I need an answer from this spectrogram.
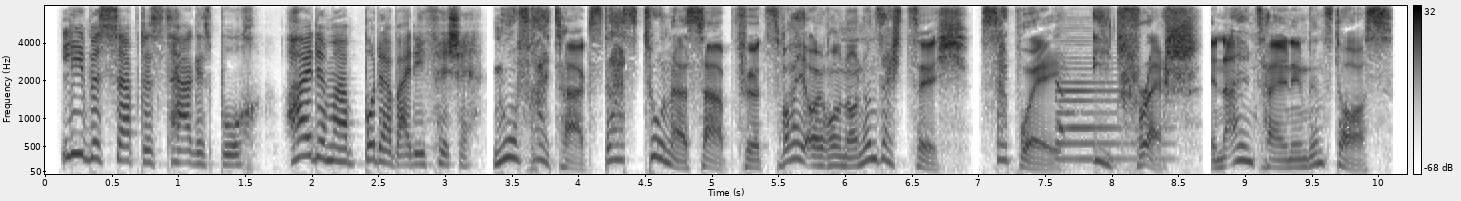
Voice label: Werbung Norddeutsch Funk; Subway Radiow.

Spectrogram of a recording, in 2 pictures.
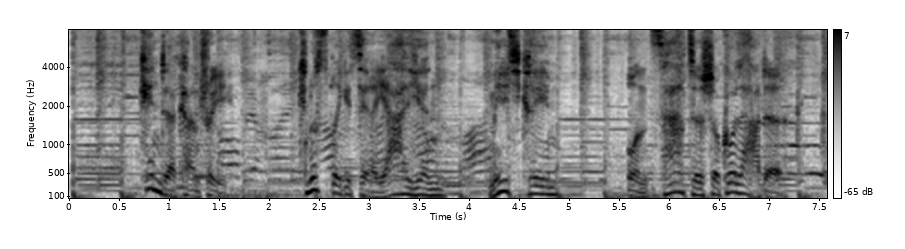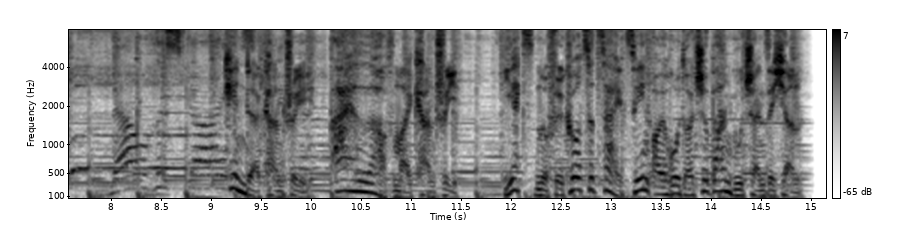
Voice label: Werbung KinderCountry

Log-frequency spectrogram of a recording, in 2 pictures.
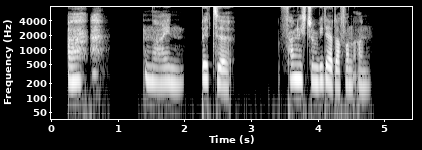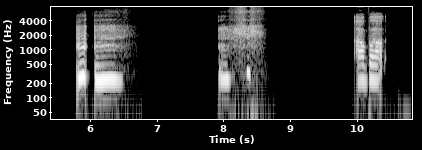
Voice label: Anime natuerliche Figur

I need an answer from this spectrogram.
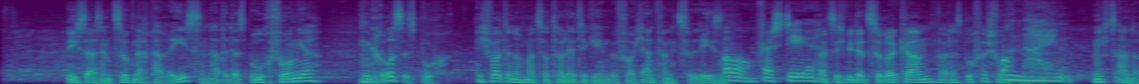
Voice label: Synchron sympathisch; DE; VerlorenesBuch

